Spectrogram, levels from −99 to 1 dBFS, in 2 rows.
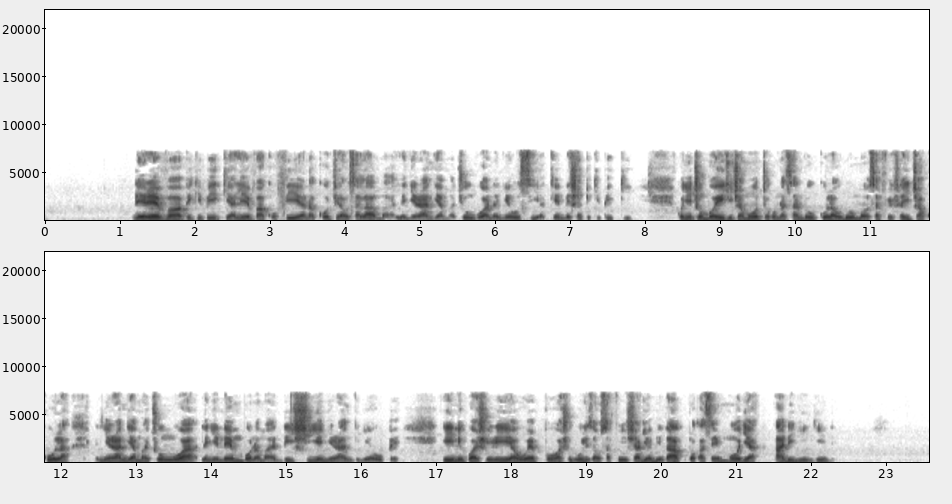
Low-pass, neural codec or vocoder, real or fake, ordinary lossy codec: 7.2 kHz; none; real; MP3, 64 kbps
